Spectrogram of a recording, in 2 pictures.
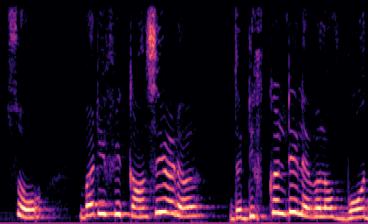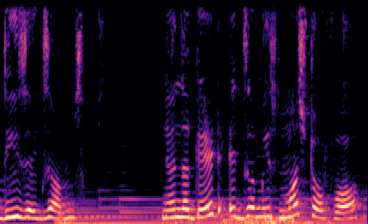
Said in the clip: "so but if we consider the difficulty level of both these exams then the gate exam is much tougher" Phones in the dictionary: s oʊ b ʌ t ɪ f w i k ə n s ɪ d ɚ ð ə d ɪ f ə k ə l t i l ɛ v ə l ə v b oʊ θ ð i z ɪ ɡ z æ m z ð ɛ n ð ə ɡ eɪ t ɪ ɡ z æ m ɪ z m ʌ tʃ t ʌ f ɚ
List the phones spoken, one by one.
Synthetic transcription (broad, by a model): s oʊ b ʌ t ɪ f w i k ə n s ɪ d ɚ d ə d ɪ f ə k ə l t i l ɛ v ə l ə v b oʊ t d i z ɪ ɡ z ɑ m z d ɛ n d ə ɡ eɪ t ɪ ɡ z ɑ m ɪ z m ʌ s t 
